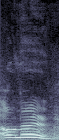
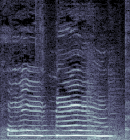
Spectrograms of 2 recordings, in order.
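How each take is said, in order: First: It is said in her ordinary speaking voice. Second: It is said in a put-on high-pitched voice.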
